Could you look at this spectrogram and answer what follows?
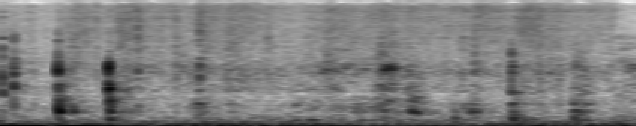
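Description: Chicken pieces fry with a little chopped onion in a pan, a steady close sizzle crackling throughout with occasional stirring scrapes and pops, and no voices.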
